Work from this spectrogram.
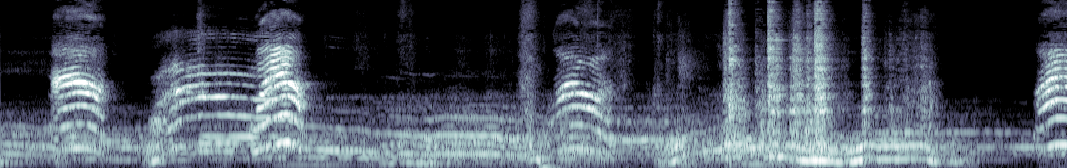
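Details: Pet cat responding to a strange kitten brought home, uttering short wavering meows and drawn yowls in bursts, about one every second and a half at first, over a steady low background hum with a noisy scuffle later.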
